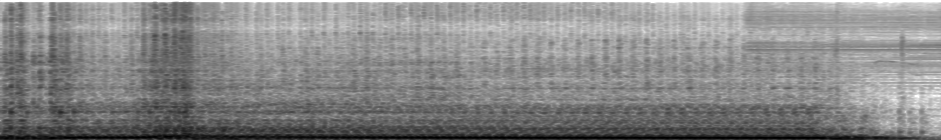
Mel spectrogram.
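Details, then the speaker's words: Red Chevy truck on straight open headers with no exhaust fitted (distributor cap and rotor apparently replaced) fires right up at once into a very loud, deep, rapid, raw unmuffled crackling idle; open-header exhaust noise. "There's no exhaust on it at all. Only the straight headers. Oh, it fires right up."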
